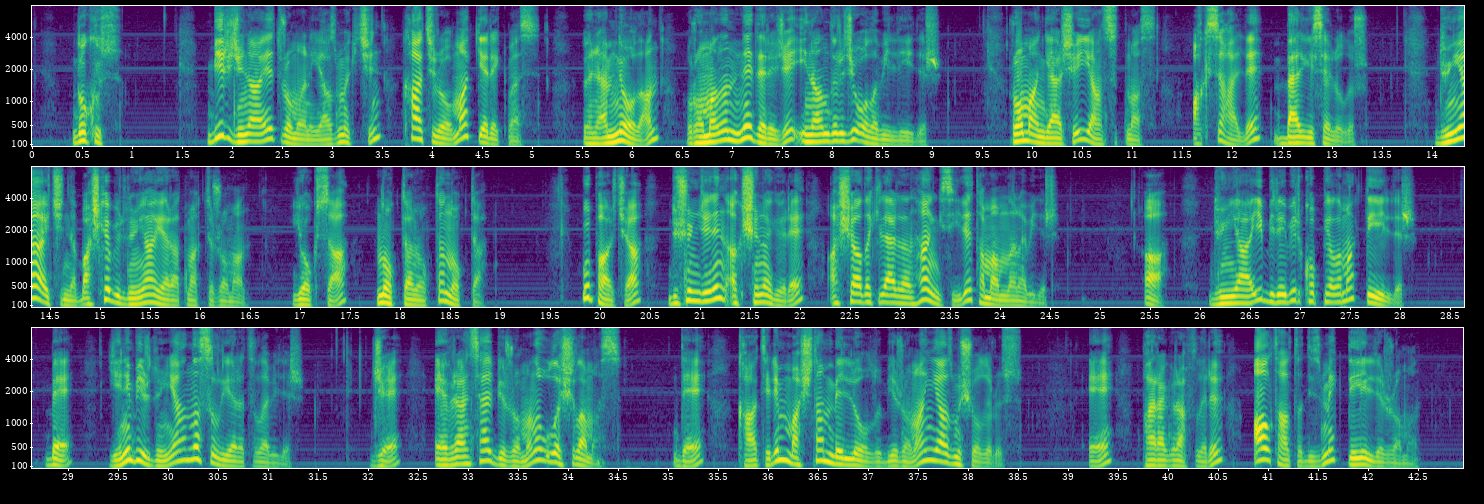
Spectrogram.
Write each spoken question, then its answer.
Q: Bu parça düşüncenin akışına göre aşağıdakilerden hangisiyle tamamlanabilir?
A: Doğru cevap A. Dünyayı birebir kopyalamak değildir.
